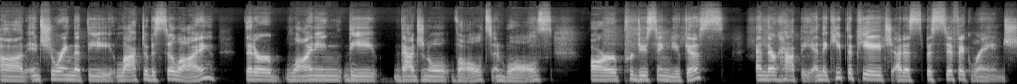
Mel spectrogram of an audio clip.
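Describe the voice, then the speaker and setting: A woman with an American accent speaks fairly slowly at a very deep, low pitch, with vocal fry and ordinary pitch variation. The recording is very clean, with a silent background. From US Northeast, New Jersey. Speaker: nurse practitioner and author. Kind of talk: expert interview. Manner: animated.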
